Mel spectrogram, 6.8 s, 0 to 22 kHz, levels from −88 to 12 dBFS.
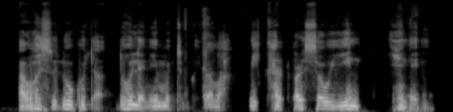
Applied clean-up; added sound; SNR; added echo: neural mask model Resemble Enhance denoiser.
